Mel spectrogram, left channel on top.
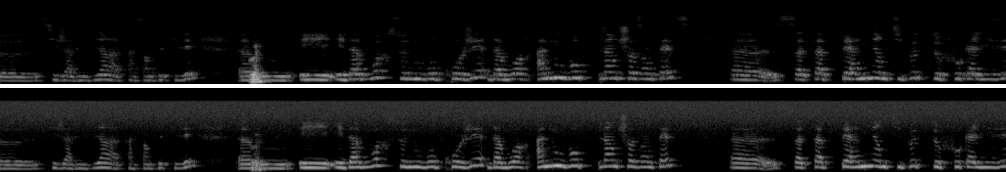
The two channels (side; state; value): right; noise; hiss, 7 dB below the sound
